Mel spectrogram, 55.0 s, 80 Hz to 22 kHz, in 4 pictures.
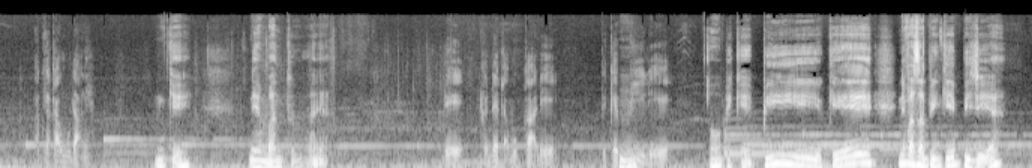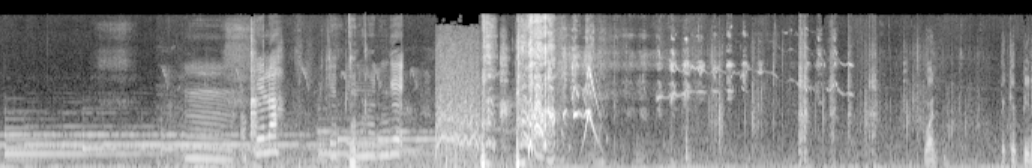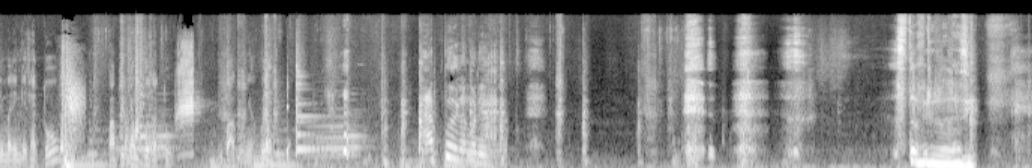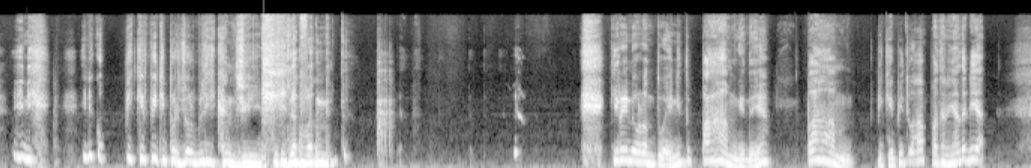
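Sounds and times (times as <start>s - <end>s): man laughing loudly: 19.8s - 25.4s, 29.9s - 32.4s.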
